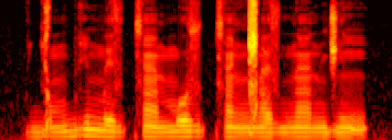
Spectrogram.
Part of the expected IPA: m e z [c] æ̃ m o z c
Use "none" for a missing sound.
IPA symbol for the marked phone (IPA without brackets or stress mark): c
